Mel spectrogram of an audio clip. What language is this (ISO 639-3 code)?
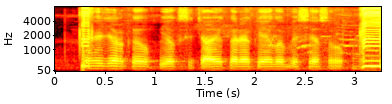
mag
